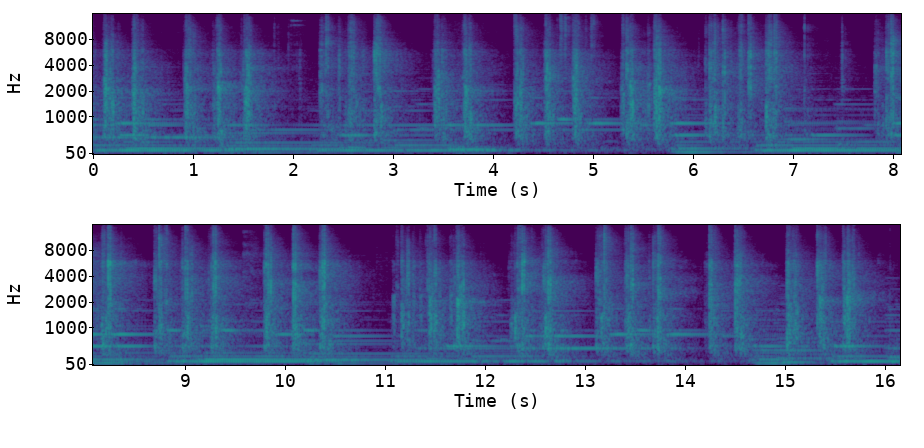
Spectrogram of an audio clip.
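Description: Youth choir performing with sustained sung chords over a busy, uneven rhythm of sharp percussive hits.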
